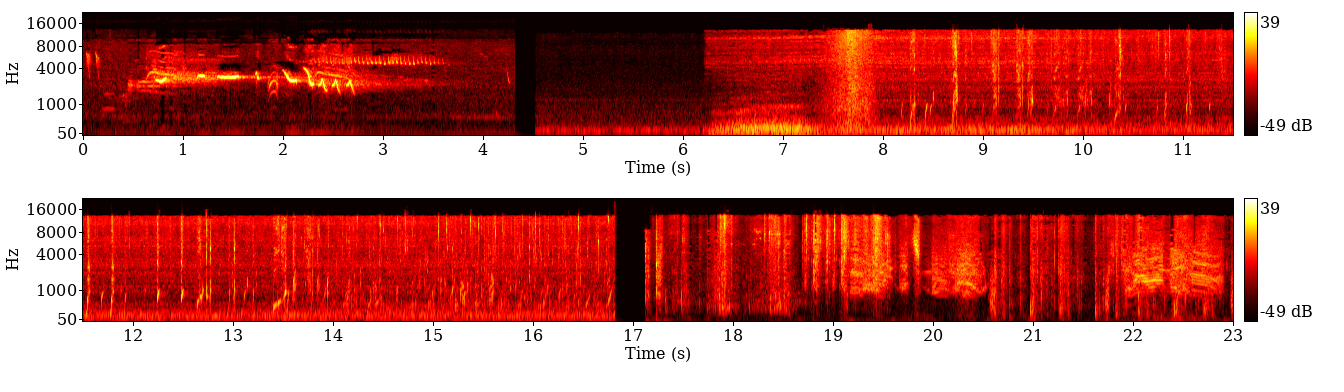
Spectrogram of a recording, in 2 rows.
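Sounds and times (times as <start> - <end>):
sharp separate sounds: 6.3 - 10.4
crackling clicks and chirps: 8.1 - 14.0.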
